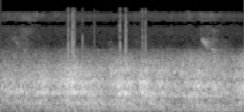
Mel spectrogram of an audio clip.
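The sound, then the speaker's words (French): A steady, broad rumbling roar of an airplane passing overhead, fairly loud and continuous with no speech, holding an even level throughout. “Il y a un avion qui passe.”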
